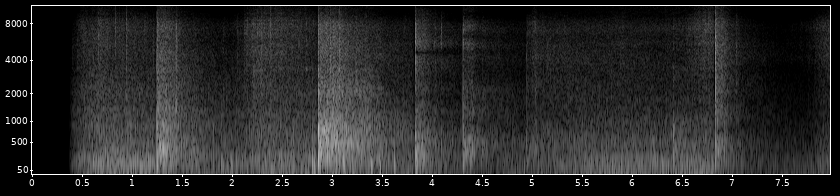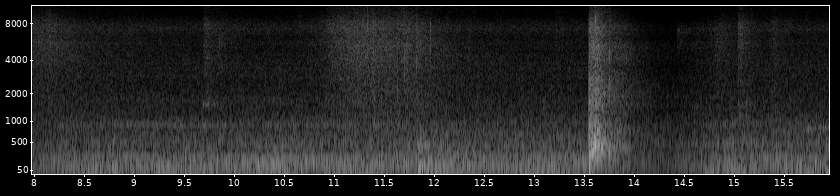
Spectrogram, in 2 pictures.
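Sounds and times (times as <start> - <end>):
firework shells bursting: 0.4 - 8.5, 13.5 - 15.3
rolling rumble: 0.4 - 15.9.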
